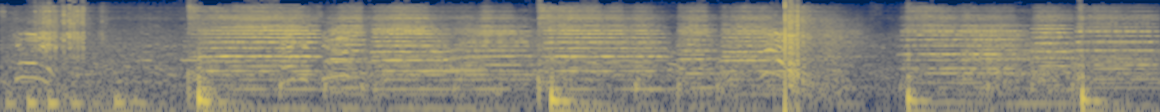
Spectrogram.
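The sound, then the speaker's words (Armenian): An honor guard fires a gun salute at a military funeral for pilots. Several sharp, loud cracks ring out at irregular intervals over a continuous tonal background. “Օդաչուները հողին հանձնվեցին զինվորական կանոններին համապատասխան, պատվոպահակային վաշտը աճյունները հողին հանձնելուն պես կրակ արձակեց։”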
